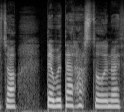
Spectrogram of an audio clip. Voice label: "rhastl", Welsh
